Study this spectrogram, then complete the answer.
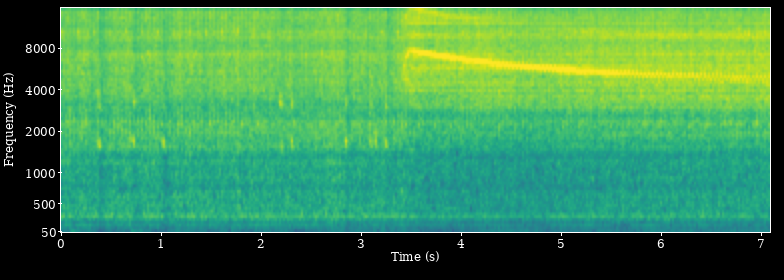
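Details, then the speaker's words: Peugeot/Citroën 2.0 EW10 engine idling with a thin high whistle sliding slowly downward in pitch; perforated PCV diaphragm in the valve cover; fixed by fitting a new original valve cover. "Ah entendeu então quê que é isso aí diafragma furada da tampa de válvula tá nesse caso aqui vão aplicar lá tampa de válvula nova E aí corrigir esse barulho"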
